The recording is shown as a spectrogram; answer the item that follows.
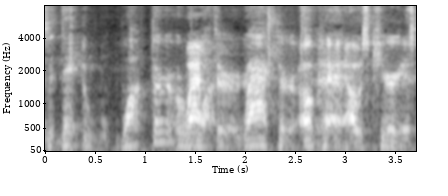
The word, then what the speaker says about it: Wachter: Wachter. Okay, Yeah. I was curious because I could not find the correct pronunciation anywhere.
